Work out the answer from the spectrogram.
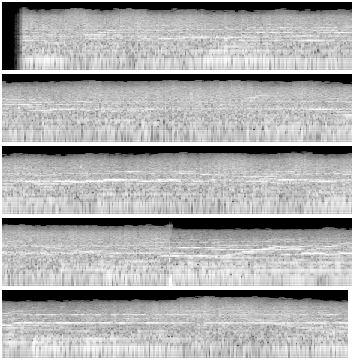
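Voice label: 11760 Radio Havana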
